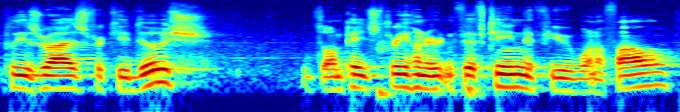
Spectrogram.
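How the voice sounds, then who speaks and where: A man leading a synagogue service, reciting blessings and giving announcements in a relaxed, conversational way with many fillers. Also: medium pitch, moderate pace. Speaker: service leader. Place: synagogue sanctuary.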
